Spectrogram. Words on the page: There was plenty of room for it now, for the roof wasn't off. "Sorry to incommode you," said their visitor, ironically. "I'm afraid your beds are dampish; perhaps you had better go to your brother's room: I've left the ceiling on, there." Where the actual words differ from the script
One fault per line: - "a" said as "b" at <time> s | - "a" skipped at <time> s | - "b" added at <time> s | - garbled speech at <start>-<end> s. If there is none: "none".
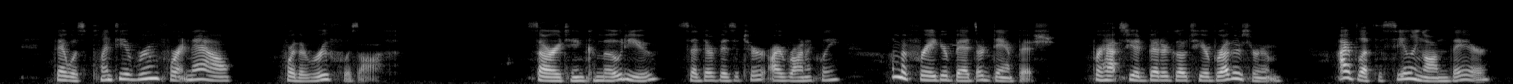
- "wasn't" said as "was" at 3.4 s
